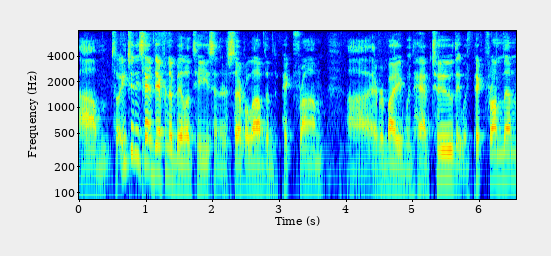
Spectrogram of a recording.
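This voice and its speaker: A man at a medium pitch talks at a very fast pace with lively intonation. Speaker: board game channel host. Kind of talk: tutorial.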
